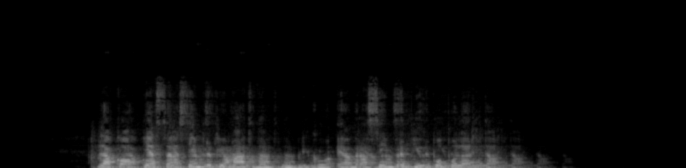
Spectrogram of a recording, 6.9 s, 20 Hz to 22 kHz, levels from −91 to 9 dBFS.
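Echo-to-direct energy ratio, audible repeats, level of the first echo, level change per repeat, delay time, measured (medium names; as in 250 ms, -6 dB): -11.0 dB, 2, -11.0 dB, -13.0 dB, 253 ms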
